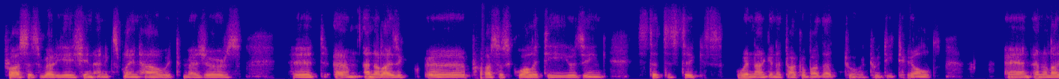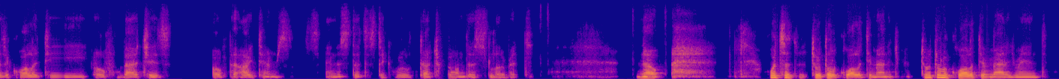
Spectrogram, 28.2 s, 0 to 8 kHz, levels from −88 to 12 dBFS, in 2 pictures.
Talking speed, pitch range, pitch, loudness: 115 wpm, 100-110 Hz, 105 Hz, -26 LUFS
